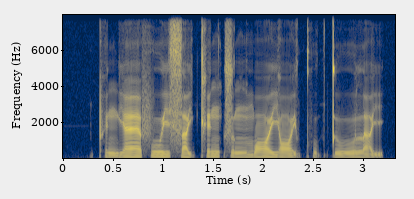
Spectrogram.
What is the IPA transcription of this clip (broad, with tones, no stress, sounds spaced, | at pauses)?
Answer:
pʰ ɪ˨˩ ŋ j ɛː˨ f uː˧ j s ɐ˨ j kʰ ɪ˥ ŋ t͡s ʊ˧ ŋ m ɔː˧ j ɔː˨˩ j kʷʰ ɐ˨ k̚ t̪ uː˨˥ l ɐ˨˩ j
